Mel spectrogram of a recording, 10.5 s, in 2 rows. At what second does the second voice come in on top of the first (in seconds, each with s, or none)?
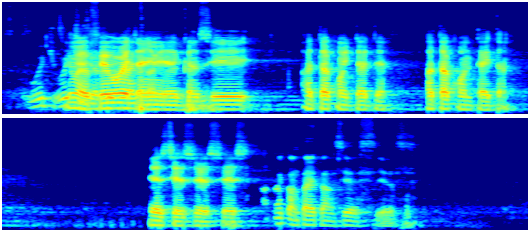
0.6 s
